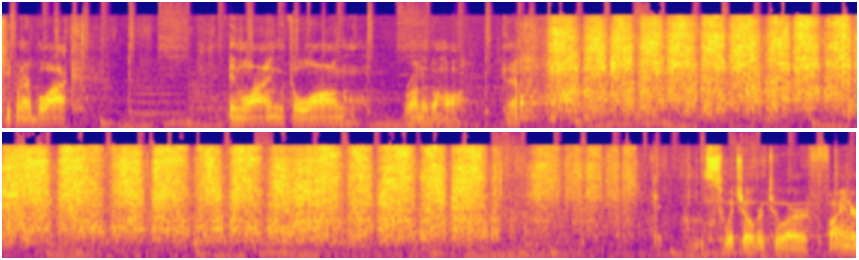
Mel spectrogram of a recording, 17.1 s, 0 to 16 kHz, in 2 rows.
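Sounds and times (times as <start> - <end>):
sandpaper rasping on filler: 5.2 - 15.3.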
